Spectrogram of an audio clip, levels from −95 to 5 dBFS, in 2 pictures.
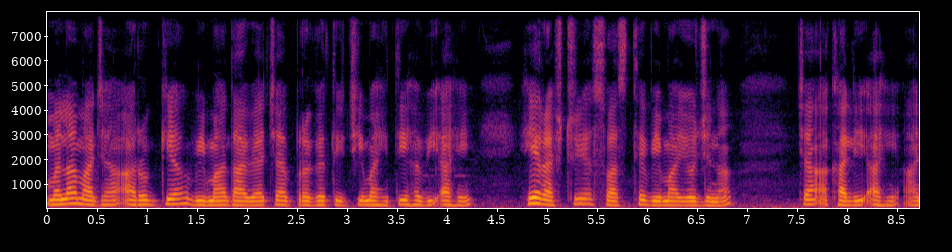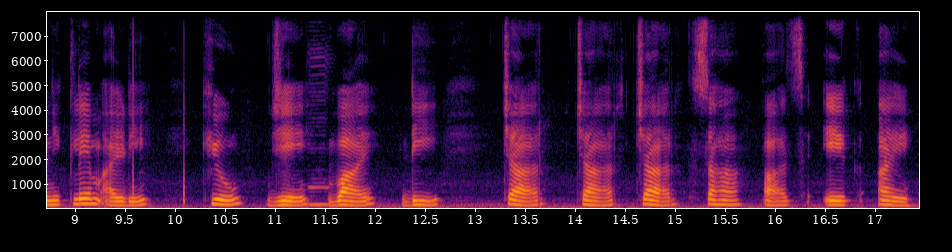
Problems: none marked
